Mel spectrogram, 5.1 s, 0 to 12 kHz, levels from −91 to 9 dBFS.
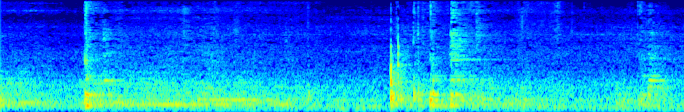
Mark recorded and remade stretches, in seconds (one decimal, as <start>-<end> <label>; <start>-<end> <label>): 0.0-5.1 recorded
